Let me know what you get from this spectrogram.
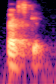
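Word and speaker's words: Presque: going to journey to Presa or as the locals say do you know how the locals say it I would have thought you guys would have known it presc like biscuit biscuit like biscuit which I can't stand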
